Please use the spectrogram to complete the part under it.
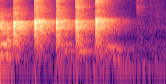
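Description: Audience at a Buddhist dharma lecture in Geoje clapping: five quick, evenly spaced claps close together, then the sound fades to quiet.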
